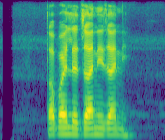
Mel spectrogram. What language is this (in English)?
Nepali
